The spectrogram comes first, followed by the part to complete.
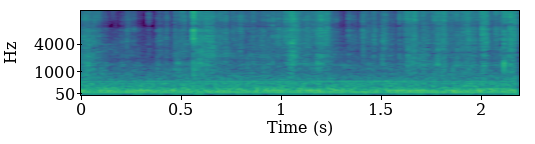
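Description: Plastic biscuit packet being torn open and crinkled by hand, an irregular run of crackles with one sharper snap about half a second in.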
